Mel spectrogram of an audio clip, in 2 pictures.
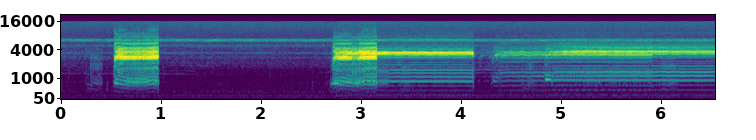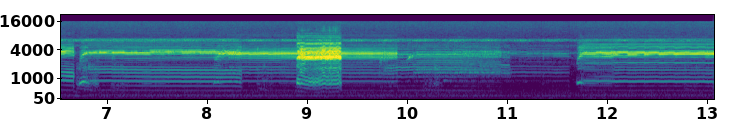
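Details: Frogs calling in overlapping high, buzzy trills, several held for seconds. Brief louder broadband bursts break in at intervals, with a faint low hum underneath.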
